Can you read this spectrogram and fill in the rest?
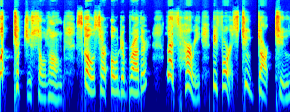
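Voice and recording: Lively intonation marks this reading aloud in a natural voice, set against a quiet background.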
